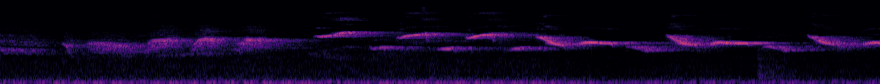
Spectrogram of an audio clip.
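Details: Very tame wambi singing actively: a quick sequence of high whistled notes, several sharply falling then levelling, repeated about every half second in a bright, continuous phrase over faint hum.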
